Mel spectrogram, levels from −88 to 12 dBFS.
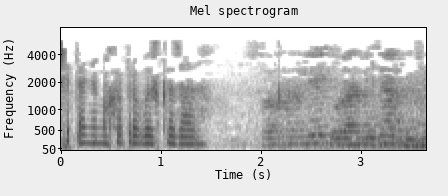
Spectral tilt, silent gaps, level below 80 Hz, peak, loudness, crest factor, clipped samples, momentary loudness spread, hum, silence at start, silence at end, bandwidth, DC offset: -10.5 dB/octave; none; -54 dBFS; -8 dBFS; -26 LUFS; 18 dB; under 0.1%; 10 LU; none; 0 s; 0 s; 5.8 kHz; under 0.1%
